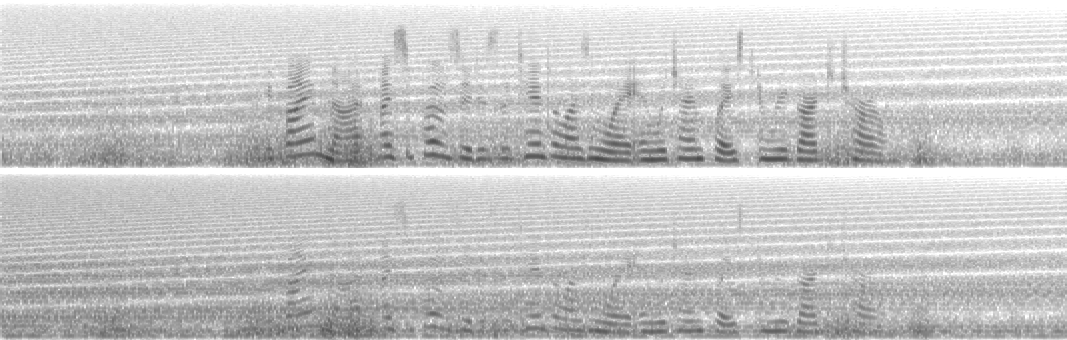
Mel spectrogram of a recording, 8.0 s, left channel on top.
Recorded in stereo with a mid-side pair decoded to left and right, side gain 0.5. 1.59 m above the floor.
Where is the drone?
55° right; by 8.0 s 30° right.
